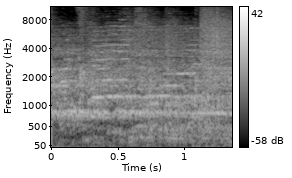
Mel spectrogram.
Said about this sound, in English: Crowd's waking up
